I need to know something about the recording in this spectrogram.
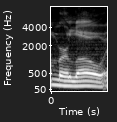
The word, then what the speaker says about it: Merlot: I always thought that was cool because Merlot is spelled M-E-R-L-O-T, so Merlot, but it's a little, so Merlittle.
